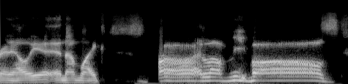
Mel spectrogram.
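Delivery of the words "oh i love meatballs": much higher, slow, drawn-out cry of delight; fired-up excitement. Retold or imitated. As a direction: gush over the meatballs like a kid. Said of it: "I was so fired up about these meatballs".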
